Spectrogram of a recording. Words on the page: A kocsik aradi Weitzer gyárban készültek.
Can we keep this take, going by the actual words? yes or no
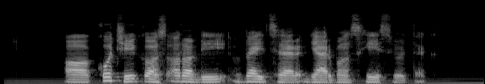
no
